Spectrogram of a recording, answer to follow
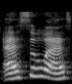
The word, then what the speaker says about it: Esōes: Yeah, so it's SOS, but it's not spelled SOS. It's spelled ESOES, covert spelling. Esōes Cosmetics.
